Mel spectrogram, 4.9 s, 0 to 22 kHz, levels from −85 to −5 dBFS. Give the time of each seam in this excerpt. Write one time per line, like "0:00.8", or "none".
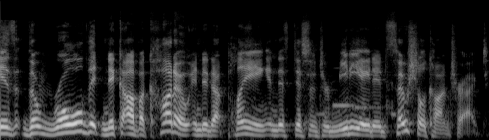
none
